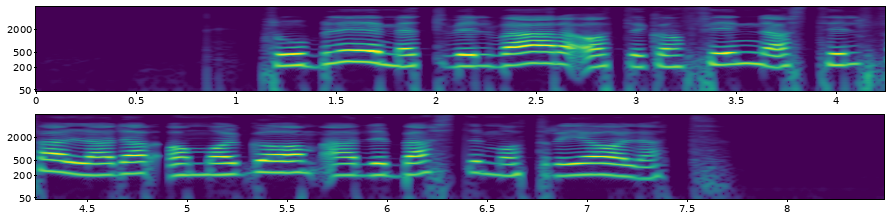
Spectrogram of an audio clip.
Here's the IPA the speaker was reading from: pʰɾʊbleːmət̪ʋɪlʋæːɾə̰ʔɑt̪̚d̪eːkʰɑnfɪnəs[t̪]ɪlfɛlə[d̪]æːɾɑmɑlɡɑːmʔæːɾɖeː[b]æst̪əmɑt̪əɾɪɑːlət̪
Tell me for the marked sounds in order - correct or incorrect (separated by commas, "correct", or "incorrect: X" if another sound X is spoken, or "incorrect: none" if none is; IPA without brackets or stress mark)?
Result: incorrect: t̪ʰ, correct, correct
